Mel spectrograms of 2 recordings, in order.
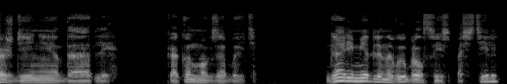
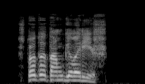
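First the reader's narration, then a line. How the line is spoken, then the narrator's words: Barked from behind door. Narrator (Russian): рявкнула тетя из-за двери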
